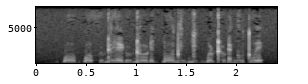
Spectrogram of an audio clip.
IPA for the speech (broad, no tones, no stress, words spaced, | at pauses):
k͡poːk͡poθṳɖɦe ɽṳ ɖuːɽi k͡poːdʱiɡʱiɡ͡bo ʈʰo̤ɽæɡʱotʷe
